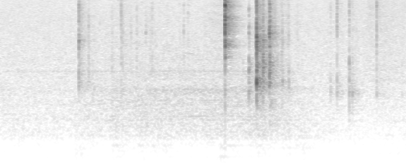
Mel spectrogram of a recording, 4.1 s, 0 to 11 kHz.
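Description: Metal crocodile clips clicking and rattling against the terminals of an 18 V drill battery pack as they are connected, with a louder pair of clicks about halfway through. The leads are on with reversed polarity, which trips the power supply's short-circuit protection.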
